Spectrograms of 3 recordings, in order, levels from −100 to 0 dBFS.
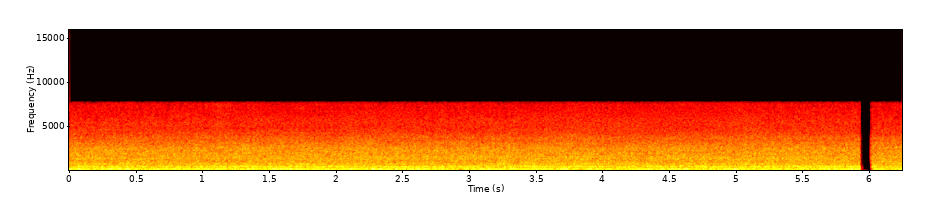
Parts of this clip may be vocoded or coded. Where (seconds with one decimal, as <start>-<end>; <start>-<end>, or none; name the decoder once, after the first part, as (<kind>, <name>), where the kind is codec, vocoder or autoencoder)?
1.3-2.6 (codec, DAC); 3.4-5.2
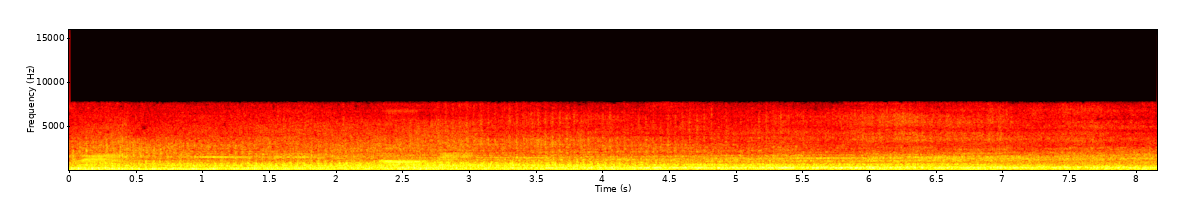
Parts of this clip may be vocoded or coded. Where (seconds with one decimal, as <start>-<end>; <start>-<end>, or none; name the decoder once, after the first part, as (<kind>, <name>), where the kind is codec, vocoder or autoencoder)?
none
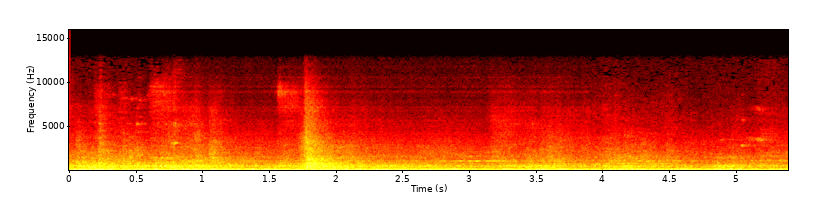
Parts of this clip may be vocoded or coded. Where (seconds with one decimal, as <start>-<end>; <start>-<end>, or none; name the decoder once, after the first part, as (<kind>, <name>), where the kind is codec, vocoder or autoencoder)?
0.7-3.9 (autoencoder, DAC-VAE)

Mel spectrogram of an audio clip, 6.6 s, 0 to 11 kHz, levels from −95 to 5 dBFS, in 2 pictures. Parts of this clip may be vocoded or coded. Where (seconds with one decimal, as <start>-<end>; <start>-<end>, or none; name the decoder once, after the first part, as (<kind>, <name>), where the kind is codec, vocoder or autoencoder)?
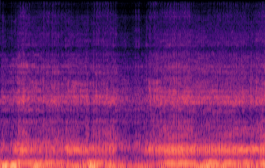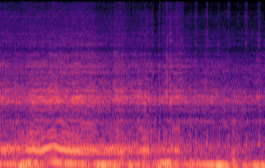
0.0-3.4 (vocoder, Vocos); 5.1-5.5

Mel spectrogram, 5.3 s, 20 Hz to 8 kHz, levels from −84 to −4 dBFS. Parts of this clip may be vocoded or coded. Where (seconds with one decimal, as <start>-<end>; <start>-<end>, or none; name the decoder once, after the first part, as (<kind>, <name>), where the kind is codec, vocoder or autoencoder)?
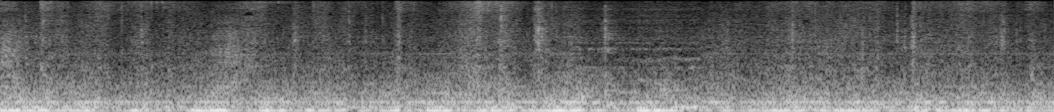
2.9-3.5 (codec, SNAC)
